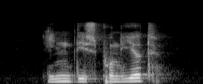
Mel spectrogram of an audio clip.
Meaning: indisposed
- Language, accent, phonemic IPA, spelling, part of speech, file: German, Austria, /ˈɪndɪsponiːɐ̯t/, indisponiert, adjective, De-at-indisponiert.ogg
